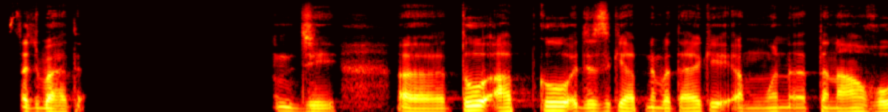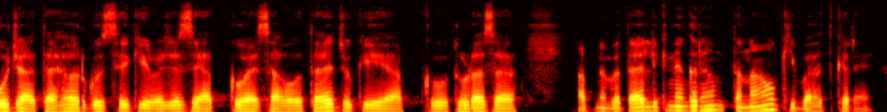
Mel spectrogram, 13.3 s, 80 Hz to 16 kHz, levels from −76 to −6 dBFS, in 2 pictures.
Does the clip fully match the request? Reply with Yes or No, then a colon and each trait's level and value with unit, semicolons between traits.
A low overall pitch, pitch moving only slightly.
Yes: low, 110 Hz; narrow, 2.1 semitones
